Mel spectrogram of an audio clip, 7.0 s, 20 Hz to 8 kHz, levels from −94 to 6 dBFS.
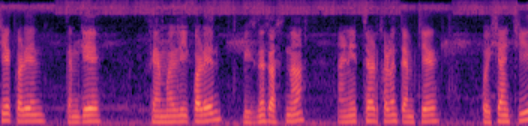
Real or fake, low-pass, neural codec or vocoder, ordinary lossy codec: real; 7.2 kHz; none; Opus, 16 kbps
